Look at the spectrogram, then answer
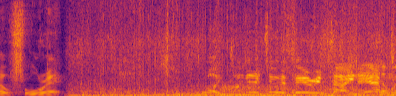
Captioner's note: wind swooshing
